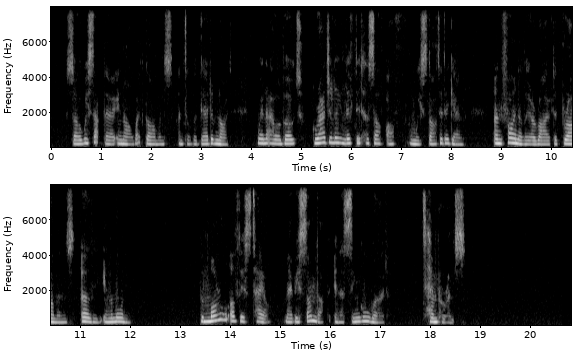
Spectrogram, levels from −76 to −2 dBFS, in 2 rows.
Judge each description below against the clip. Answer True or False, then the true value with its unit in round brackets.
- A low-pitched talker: False (215 Hz)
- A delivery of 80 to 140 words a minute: True (135 wpm)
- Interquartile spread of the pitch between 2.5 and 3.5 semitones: True (3.1 semitones)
